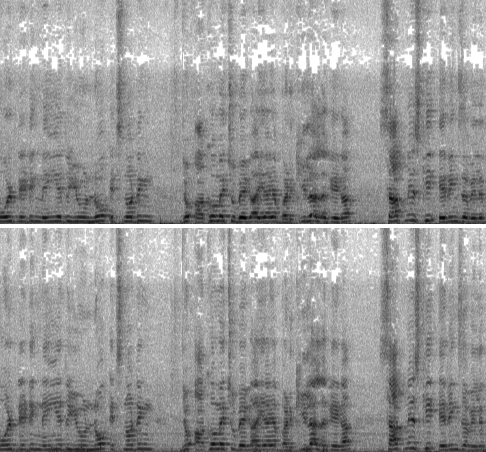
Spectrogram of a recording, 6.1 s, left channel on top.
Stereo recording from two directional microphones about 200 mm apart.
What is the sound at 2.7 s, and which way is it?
A man's voice, 35° right (ahead or behind).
